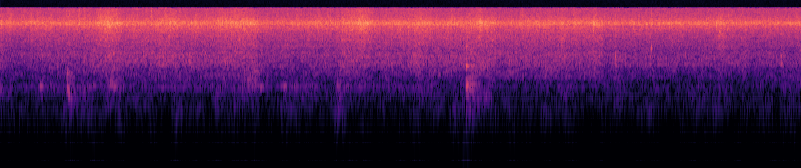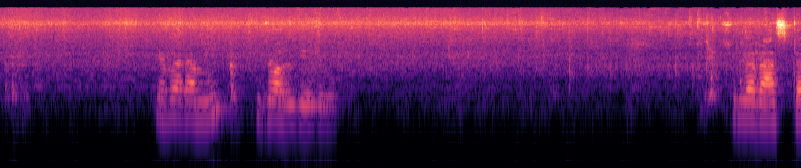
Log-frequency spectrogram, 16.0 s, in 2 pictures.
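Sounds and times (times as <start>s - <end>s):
food sizzling in a pan: 0.0s - 16.0s
wooden spatula scraping a pan: 0.3s - 6.1s, 7.1s - 9.4s.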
